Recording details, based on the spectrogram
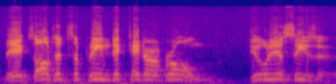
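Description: A stately royal herald, proclaims with pomp in an extremely high voice. It is old radio drama, with loud brass music on the 1930s recording. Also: male voice, big pitch swings, normal speed. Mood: pompous. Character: formal, ceremonious royal court chamberlain announcing guests.

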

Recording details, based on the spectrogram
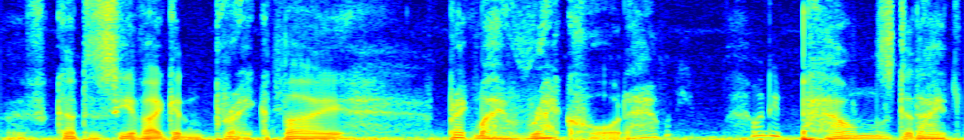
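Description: A man playing a gentle, anxious, sleepy male servant in a soft ASMR roleplay, speaking hesitantly and repeating his words. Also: on the low side, lively intonation, brisk, a little hiss or hum. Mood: earnest, reflective. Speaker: roleplay voice performer.

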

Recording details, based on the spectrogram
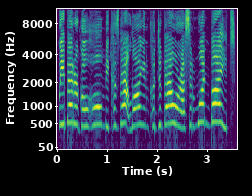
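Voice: very high voice, steady tone, normal speed, sharp tone, a little hiss or hum, full character voice. An actor voicing a sensible but nervous young animal in a children's cartoon, earnest and precise.

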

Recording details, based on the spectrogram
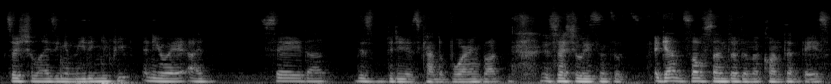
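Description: A teenage Australian man with a relaxed, chatty, self-deprecating manner, talking to camera in a small bedroom through a wired earphone mic. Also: medium pitch, slight background noise. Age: teens. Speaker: vlogger. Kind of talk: casual vlog talk to camera. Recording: music playing underneath.

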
